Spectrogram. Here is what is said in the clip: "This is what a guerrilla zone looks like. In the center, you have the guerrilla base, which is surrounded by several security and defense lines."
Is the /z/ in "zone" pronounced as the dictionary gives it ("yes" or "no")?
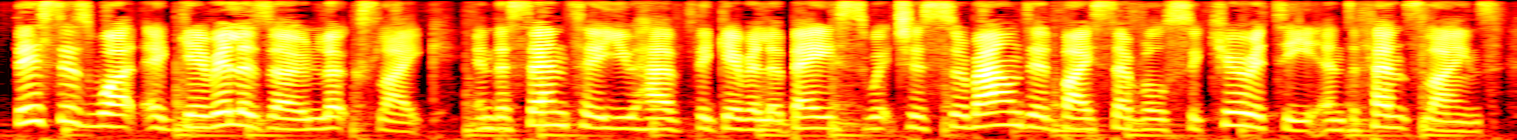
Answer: yes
